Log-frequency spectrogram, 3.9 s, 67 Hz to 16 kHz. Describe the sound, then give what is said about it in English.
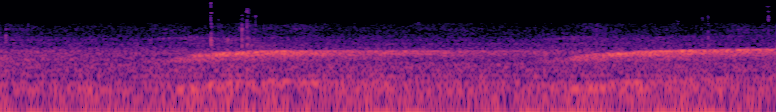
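A siren wails over a steady low rumble of city traffic, heard while recording at Studio 7A at the Gramercy Arms, its tone sweeping up twice in long rising glides and holding high, no voices present. “Uh, thanks for tolerating the city sounds in the background.”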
